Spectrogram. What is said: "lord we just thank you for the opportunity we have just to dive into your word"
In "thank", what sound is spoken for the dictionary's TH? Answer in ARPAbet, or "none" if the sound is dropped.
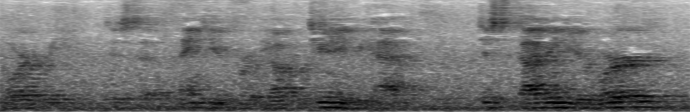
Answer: TH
